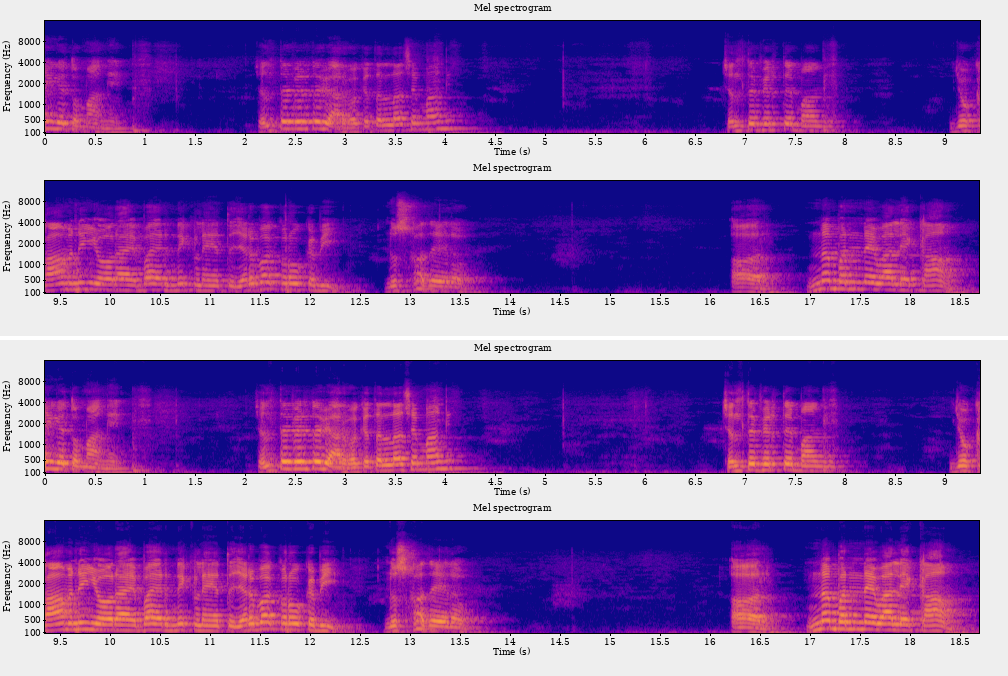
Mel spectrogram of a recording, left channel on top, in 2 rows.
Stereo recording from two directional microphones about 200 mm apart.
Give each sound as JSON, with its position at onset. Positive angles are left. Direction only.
{"t": 0.1, "sound": "speech", "side_deg": -30}
{"t": 2.0, "sound": "a man's voice", "side_deg": -30}
{"t": 6.7, "sound": "a man's voice", "side_deg": -35}
{"t": 9.0, "sound": "a man's voice", "side_deg": -30}
{"t": 16.1, "sound": "a man's voice", "side_deg": -40}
